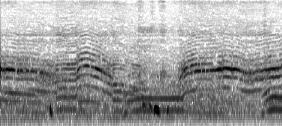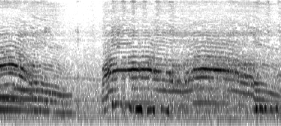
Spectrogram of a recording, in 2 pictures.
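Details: Orange cats fighting in a vocal duel: drawn-out, wavering, moaning yowls that rise and fall in pitch, overlapping one another, with a short break near the middle before the howling resumes.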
